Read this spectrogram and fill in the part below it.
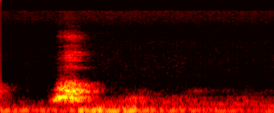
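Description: One short bark from a dog reacting to a UPS delivery, moderately loud and a little distant, over a steady low rumble of background noise.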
